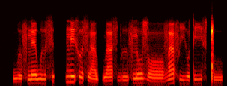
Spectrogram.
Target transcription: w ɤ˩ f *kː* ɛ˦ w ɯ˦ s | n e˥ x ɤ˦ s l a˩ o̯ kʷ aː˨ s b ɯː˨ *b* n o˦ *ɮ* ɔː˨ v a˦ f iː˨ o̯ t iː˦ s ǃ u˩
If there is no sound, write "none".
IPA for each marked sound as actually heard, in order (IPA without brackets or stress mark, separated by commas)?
ŋ, f, z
